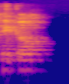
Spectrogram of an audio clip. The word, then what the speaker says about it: Tcl: Tickle, TCL. I always like to spell that out because we pronounce it tickle, but if I said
